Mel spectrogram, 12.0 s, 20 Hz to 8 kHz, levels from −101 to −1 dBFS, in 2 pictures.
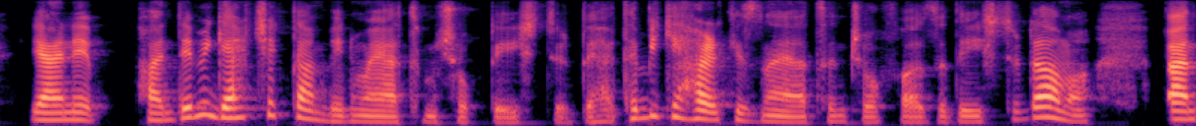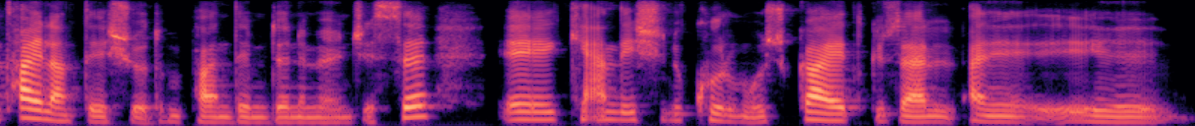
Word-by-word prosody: Yani, 175 -1 +5 0.2
pandemi 225 - 0
gerçekten 230 - +1
benim 140 0 -7
hayatımı 130 -1 -2
çok - - -8
değiştirdi. - - -8
Ha, 135 - -9
tabii 220 +5 -3
ki 245 - -1
herkesin 175 -8 +2
hayatını 130 +1 -3
çok 125 -2 -7
fazla 130 - -7
değiştirdi 135 - -1
ama 220 -12 +5 0.4
ben 190 -1 +11
Tayland'da 200 -10 +5
yaşıyordum 130 +1 -3
pandemi 120 -1 -4
dönemi 120 0 -6
öncesi. 235 - 0 0.3
Eee, 180 0 +1
kendi 175 -1 -2
işini 170 -2 -2
kurmuş, 130 -7 -6
gayet 160 -4 +4
güzel, 130 -3 -1
hani, 135 -2 -1
eee, 125 -2 -6
155 Hz, 150 wpm, -24 LUFS, 130-190 Hz, 0.4 s, ben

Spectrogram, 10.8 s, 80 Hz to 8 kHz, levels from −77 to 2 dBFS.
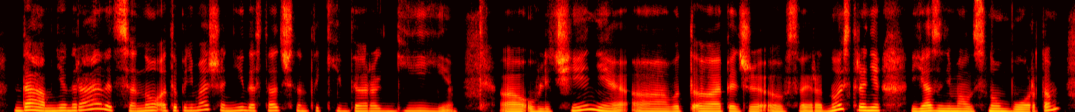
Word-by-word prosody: Да, 225 +1 +4
мне 195 +2 0
нравится, 240 - +1
но 205 +3 0
ты 215 +1 -1
понимаешь, 220 +7 -2
они 205 +3 -2
достаточно 205 -2 -1
такие 190 0 -10
дорогие, 180 - -4 0.4
а, 160 0 +1
увлечения. 205 - 0
А, 165 -1 -1
вот 165 +1 -4
опять 170 -1 +2
же, 160 - +1
э, 80 - -1
в - - -9
своей 85 0 0
родной 210 - +1
стране 225 -7 +3 0.3
я 180 +3 +3
занималась 175 -3 +2
сноубордом, 170 - 0
190 Hz, 135 wpm, -27 LUFS, 170-215 Hz, 0.4 s, Да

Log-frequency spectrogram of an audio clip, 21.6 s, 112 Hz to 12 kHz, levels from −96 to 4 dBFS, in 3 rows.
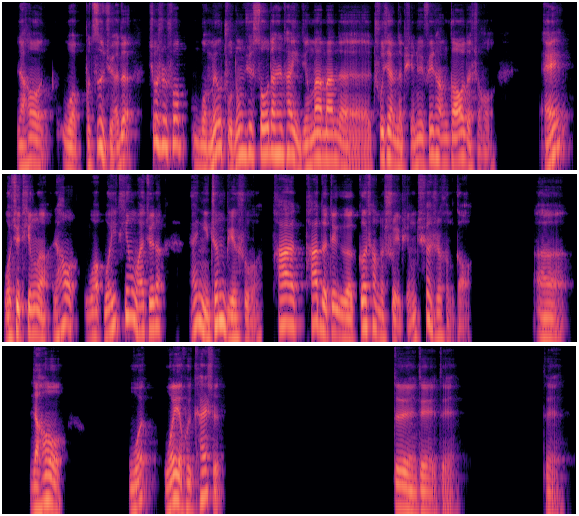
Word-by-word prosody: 然 115 0 -2
后 135 +1 -2 0.2
我 110 -4 -1
不 120 +3 -6
自 220 - +2
觉 - - -2
地 - - 0 0.2
就 250 - +1
是 225 - +3
说 230 +1 -2
我 115 -2 -3
没 140 - +3
有 215 - +3
主 205 - -2
动 175 +4 +1
去 185 - +1
搜， 180 +1 +3
但 185 -1 +4
是 180 - +3
她 185 0 +2
已 - - +1
经 115 +3 -1
慢 160 +3 +5
慢 155 -1 +4
地 115 -4 -2
出 160 - 0
现 160 -5 +3
的 115 - 0
频 115 +2 -5
率 135 0 0
非 170 +5 -1
常 155 -5 -1
高 145 +3 +4
的 115 -6 -2
时 100 - -10
候， 95 +4 -12 0.6
诶， - - +1
我 115 - 0
去 - - +5
听 140 0 +1
了， - - 0
然 120 - -4
后 190 -2 -1
我 125 +3 -3
我 135 - 0
一 180 - +2
听 225 +5 0
我 210 - +2
还 150 - +2
觉 165 +2 +2
得 180 - -1 0.3
诶， 175 - -2
你 195 - +3
真 195 +2 +5
别 115 -10 +2
说， 110 +1 -6
她 185 0 +4
她 195 +1 +3
的 160 -6 +2
这 145 -1 +1
个 115 -4 +2
歌 180 - +3
唱 180 -3 -3
的 120 - -3
水 115 - -3
平 115 - -7
确 115 - -1
实 125 - -3
很 125 - -10
高。 - - -11 0.7
呃， 110 -1 -4 0.4
然 - - +1
后， - - +2 0.8
我 260 0 -3
我 - - +3
也 170 - +7
会 130 - -2
开 185 +2 +1
始 195 +1 -5 2.1
对 120 -5 +3
对 105 0 -1
对。 110 - -10 1.0
对。 - - -9
145 Hz, 230 characters per minute, -27 LUFS, 115-180 Hz, 2.1 s, 也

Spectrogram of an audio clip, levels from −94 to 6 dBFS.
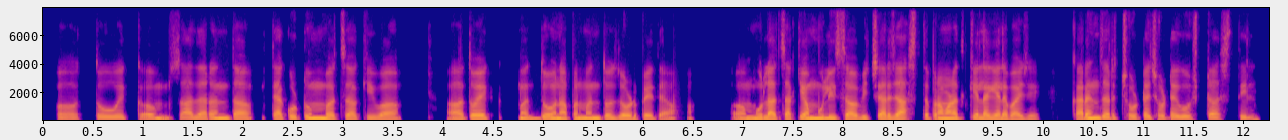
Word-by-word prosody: अ, 120 -1 -4 0.2
तो 130 0 -1
एक 130 - -8
अ, 245 - -1 0.2
साधारणतः 120 -1 +1 0.2
त्या 115 -1 +1
कुटुंबाचा 120 -2 +3
किंवा 110 -1 -2 0.5
अ, 110 - -1
तो 115 - +4
1-2 115 +1 0
आपण 115 +2 0
म्हणतो 120 -1 +2
जोडपे, 110 0 0
त्या - - -6 0.7
मुलाचा 110 0 +2
किंवा 115 -2 +3
मुलीचा 120 0 +3
विचार 115 +1 0
जास्त 115 -1 0
प्रमाणात 115 0 +4
केला 120 -2 +1
गेला 110 -1 +2
पाहिजे. 105 0 -2 0.4
कारण 125 +2 +5
जर 130 0 +1
छोट्या-छोट्या 135 +1 -3
गोष्टी 135 -1 -3
असतील 130 +2 -6
120 Hz, 140 wpm, -23 LUFS, 115-125 Hz, 0.7 s, कारण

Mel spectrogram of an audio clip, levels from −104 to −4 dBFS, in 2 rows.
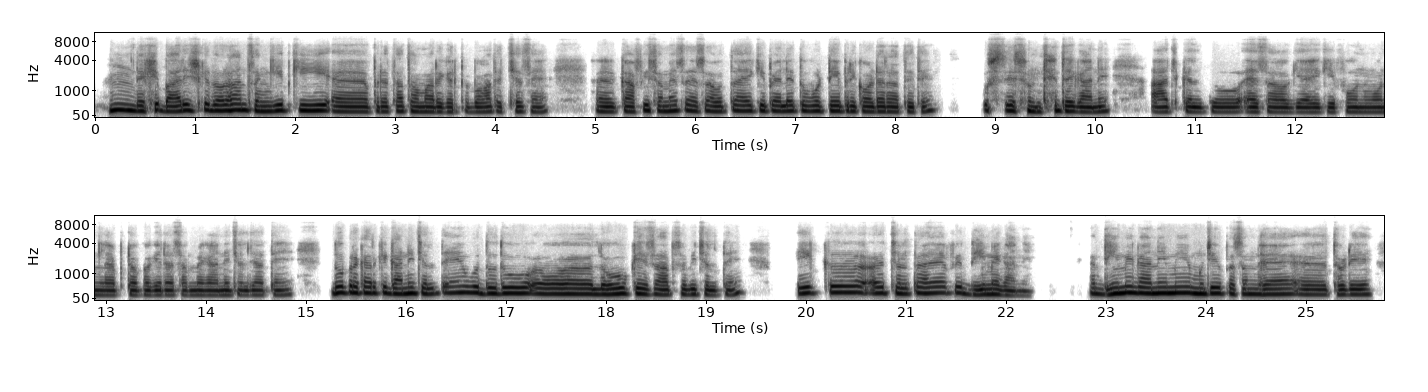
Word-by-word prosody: हुँ 190 0 +6
देखिए 165 +4 +1
बारिश 165 +2 +2
के 195 - +1
दौरान 180 +2 +5
संगीत 170 0 +2
की 180 -1 +3 0.2
अ, 150 -3 0
प्रथा 150 +1 -2
तो 155 0 -3
हमारे 145 -1 0
घर 140 0 -4
पे 140 - -8
बहुत 145 +2 -3
अच्छे 150 +1 -5
से 150 -1 -8
है। 140 - -6
अ, 150 -3 -5
काफ़ी 150 +3 0
समय 165 -1 -1
से 180 -1 -2
ऐसा 160 +2 -3
होता 155 +3 -2
है 170 0 0
कि 175 +1 0
पहले 170 0 +1
तो 170 +1 -3
वो 165 +1 +1
टेप 165 0 +1
रिकॉर्डर 150 -1 0
आते 145 0 -2
थे। 160 +4 -3 0.5
उससे 175 -1 -1
सुनते 160 +2 -1
थे 160 - +4
गाने। 145 +1 0 0.5
आजकल 140 0 -1
तो 140 0 -1
ऐसा 140 +1 -3
हो 140 0 0
गया 135 +1 -2
है 135 0 -1
कि 135 0 -4
फ़ोन-वोन, 140 0 -3
लैपटॉप 135 0 -5
वगैरह 140 0 -2
सब 135 0 -7
में 135 0 -2
गाने 135 0 -2
चल 135 +1 -6
जाते 140 0 -6
हैं। 145 +2 -7 0.4
दो 200 +2 +4
प्रकार 200 -1 +2
के 195 - -1
गाने 180 +2 +4
चलते 180 +3 -2
हैं, 205 +1 0
वो 205 -1 +2
2-2 180 +1 +2 0.8
अ, - - +3
लोगों 160 +3 +4
के 175 - +4
हिसाब 155 -2 -1
से 155 - -2
भी 155 +1 -1
चलते 140 +1 -4
हैं। 195 +8 -7 0.6
एक 195 +2 -3
अ, 210 -3 +2
चलता 180 +1 0
है 200 0 -2
फ़िर 195 -1 -1
धीमे 155 0 +1
गाने। 125 -2 -5 0.6
अब 175 -2 -1
धीमे 185 +6 +5
गाने 190 0 +5
में 200 +1 +5
मुझे 185 0 +4
पसंद 165 0 -2
है 160 -1 -2
अ, - - -5
थोड़े 155 +1 -1
160 Hz, 195 wpm, -15 LUFS, 145-180 Hz, 0.8 s, हुँ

